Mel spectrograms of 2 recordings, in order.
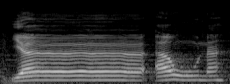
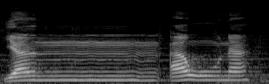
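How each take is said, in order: First: The n is obscured and barely heard. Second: The n is held with a nasal hum. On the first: "atau dibaca samar" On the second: "Contoh yang salah ketika dibaca dengung"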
